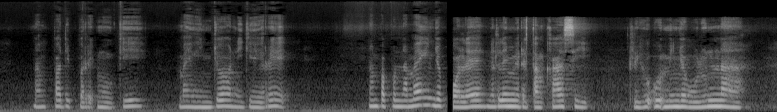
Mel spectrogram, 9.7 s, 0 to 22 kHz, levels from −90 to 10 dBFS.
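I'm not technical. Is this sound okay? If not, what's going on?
No. From 5.59 s, just after "nampa punna maingi injo", a brief gap of about 80 ms is followed by duller speech with nothing above 11.4 kHz, a slight level shift and faint new background noise. This is likely an input switched to a poorer device.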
